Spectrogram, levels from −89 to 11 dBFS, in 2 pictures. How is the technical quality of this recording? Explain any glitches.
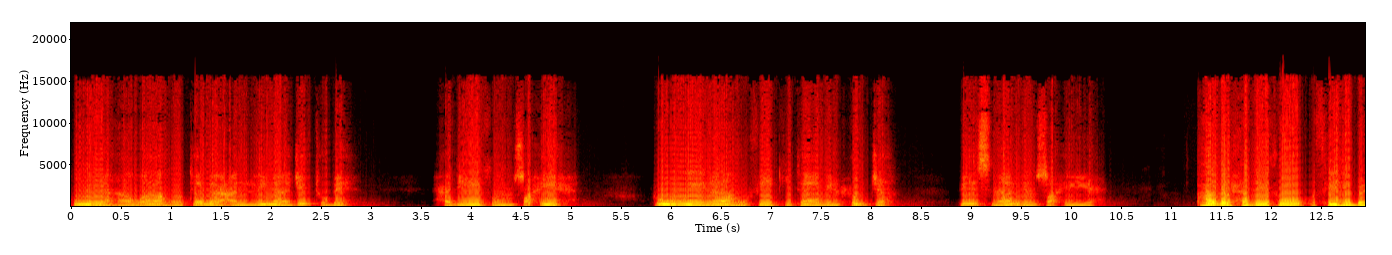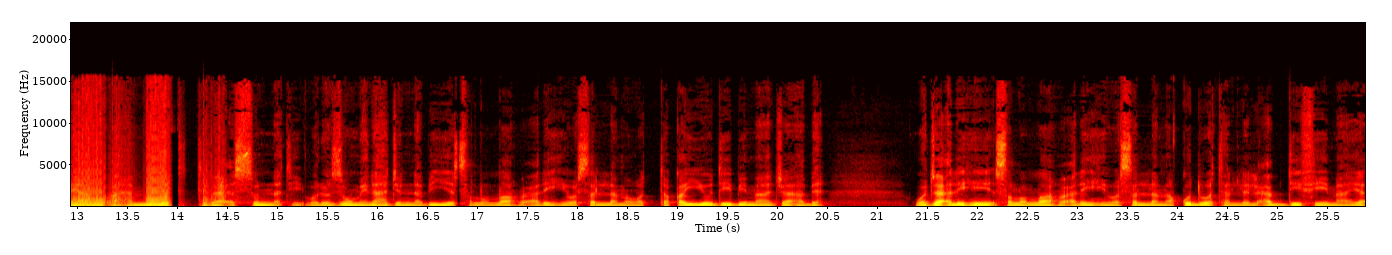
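The recording has two problems: a buzzy first half and a couple of brief dropouts.

From 0 to 14.49 s there's buffer tearing. Writer and reader have slipped, so a fifth of each buffer replays audio about 10 ms stale, causing a 188 Hz rattle that fits a 256-sample buffer.

AAC frame loss with muting hits at 13.92–14.02 s and 16.78–16.84 s. The missing spectrum is zeroed, leaving a soft-edged hole of 85.3 ms and a brief 42.7 ms dip.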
